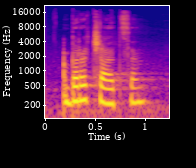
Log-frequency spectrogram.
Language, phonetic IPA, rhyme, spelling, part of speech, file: Belarusian, [abaraˈt͡ʂat͡sːa], -at͡sːa, абарачацца, verb, Be-абарачацца.ogg
- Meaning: to rotate, to turn around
